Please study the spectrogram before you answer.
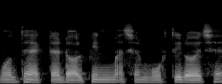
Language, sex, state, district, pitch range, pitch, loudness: Bengali, male, West Bengal, North 24 Parganas, 105-115 Hz, 110 Hz, -32 LUFS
